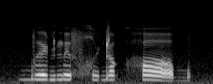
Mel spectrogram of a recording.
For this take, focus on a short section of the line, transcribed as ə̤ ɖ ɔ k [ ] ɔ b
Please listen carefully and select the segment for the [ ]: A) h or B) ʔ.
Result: A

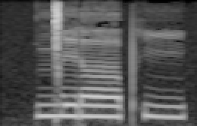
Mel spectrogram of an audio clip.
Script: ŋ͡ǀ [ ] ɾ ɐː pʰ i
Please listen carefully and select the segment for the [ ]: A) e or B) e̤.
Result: A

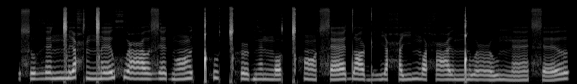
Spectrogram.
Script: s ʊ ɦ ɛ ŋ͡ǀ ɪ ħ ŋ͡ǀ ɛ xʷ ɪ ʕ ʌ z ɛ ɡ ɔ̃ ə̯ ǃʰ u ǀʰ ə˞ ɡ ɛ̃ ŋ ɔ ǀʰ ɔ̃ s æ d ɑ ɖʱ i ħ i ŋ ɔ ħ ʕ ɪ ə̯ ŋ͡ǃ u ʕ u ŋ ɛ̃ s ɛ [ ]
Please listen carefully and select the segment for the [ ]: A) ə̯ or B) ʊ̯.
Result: A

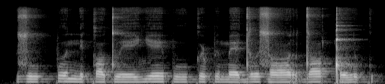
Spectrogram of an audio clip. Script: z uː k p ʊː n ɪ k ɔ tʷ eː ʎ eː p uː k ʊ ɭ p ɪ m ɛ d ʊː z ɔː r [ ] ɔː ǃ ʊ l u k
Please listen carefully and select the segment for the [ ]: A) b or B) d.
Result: B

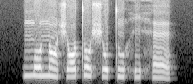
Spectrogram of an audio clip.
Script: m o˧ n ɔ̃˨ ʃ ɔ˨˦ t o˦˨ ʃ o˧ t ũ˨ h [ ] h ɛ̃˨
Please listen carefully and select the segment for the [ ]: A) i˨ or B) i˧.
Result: A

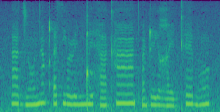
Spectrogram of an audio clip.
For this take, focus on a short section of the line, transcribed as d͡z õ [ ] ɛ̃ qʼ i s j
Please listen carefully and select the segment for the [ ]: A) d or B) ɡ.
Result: A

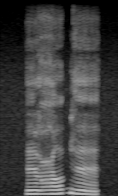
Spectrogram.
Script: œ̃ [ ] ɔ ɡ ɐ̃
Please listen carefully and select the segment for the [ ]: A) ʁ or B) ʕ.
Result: B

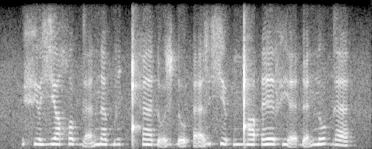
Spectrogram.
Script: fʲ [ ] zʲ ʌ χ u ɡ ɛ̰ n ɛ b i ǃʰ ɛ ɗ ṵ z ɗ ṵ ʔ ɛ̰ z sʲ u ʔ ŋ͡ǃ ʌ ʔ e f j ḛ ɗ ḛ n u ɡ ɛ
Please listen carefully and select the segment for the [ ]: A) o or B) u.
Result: A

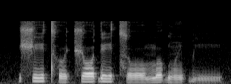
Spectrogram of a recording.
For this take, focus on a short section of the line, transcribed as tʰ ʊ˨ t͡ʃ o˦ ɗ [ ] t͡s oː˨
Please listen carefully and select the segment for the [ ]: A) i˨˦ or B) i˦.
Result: B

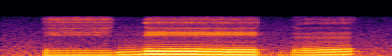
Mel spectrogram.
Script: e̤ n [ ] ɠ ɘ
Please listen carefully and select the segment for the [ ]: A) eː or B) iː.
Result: A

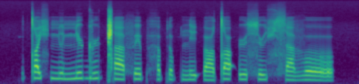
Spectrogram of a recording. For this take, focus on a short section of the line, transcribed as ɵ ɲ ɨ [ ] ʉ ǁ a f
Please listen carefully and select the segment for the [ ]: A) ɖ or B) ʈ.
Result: A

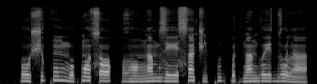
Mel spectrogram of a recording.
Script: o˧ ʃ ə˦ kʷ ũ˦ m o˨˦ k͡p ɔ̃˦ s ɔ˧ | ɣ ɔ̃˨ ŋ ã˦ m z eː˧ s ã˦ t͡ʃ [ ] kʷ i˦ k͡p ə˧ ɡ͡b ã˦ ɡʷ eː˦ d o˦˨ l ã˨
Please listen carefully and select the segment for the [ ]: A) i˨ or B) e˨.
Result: A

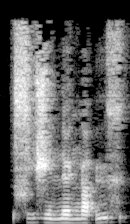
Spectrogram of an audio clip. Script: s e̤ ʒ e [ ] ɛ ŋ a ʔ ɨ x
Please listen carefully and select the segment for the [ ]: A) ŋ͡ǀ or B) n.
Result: B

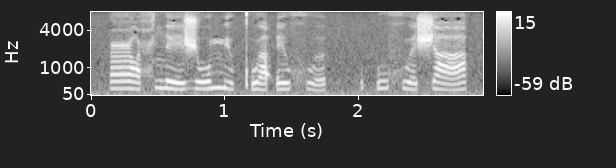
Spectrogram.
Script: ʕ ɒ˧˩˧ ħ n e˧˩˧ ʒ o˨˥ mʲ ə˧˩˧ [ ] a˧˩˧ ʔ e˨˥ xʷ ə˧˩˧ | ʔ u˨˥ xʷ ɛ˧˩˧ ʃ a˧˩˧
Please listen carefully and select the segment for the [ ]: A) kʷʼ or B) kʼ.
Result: A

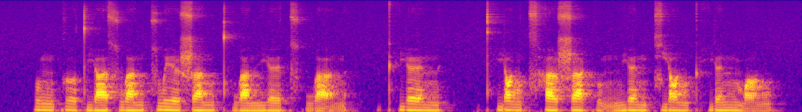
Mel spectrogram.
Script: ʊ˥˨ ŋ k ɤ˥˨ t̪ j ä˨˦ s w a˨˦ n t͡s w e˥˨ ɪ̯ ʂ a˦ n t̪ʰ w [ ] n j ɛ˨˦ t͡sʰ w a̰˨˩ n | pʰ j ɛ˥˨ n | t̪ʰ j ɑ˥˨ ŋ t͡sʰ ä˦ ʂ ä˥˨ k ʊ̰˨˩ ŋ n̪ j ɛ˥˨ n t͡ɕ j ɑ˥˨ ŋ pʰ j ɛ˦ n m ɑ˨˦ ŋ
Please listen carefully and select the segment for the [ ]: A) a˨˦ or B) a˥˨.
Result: A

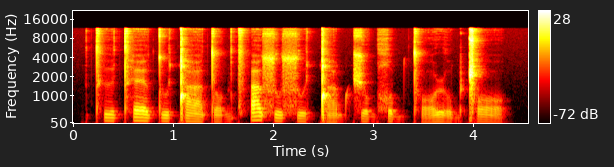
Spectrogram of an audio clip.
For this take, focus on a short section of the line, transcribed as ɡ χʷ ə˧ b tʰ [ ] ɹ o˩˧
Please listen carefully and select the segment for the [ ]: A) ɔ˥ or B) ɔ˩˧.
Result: B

